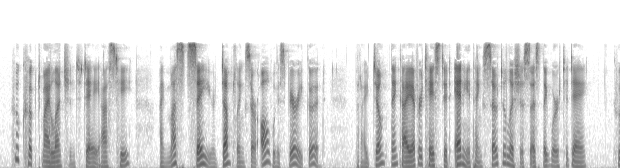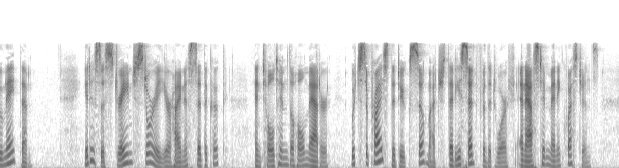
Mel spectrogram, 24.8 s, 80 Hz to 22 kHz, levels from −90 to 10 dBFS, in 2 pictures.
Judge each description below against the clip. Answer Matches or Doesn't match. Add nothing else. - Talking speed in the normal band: Matches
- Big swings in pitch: Matches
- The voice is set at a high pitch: Doesn't match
